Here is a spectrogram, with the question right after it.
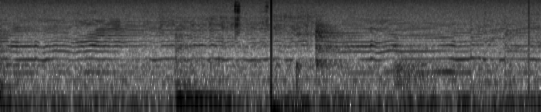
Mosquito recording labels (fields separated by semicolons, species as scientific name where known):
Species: Culex quinquefasciatus; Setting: cup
